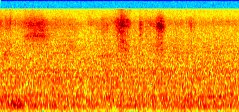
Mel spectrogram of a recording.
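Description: Faint room sound with a low murmur of voices and a few soft, brief scratching sounds.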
